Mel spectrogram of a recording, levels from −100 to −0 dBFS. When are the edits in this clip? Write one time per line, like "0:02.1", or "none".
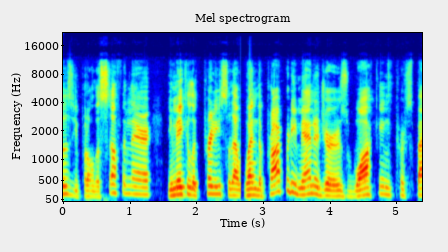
0:02.7

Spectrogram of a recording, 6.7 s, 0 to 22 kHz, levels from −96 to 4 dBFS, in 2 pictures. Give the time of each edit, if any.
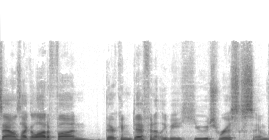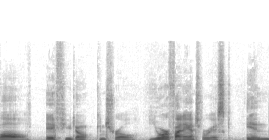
0:01.2
0:03.8
0:05.1

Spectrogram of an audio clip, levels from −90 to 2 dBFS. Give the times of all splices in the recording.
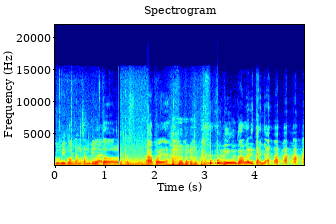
0:01.3

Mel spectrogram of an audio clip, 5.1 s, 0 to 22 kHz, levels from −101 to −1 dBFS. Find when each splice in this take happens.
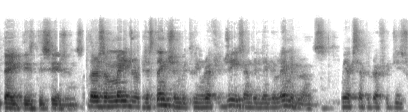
0:00.9
0:04.2

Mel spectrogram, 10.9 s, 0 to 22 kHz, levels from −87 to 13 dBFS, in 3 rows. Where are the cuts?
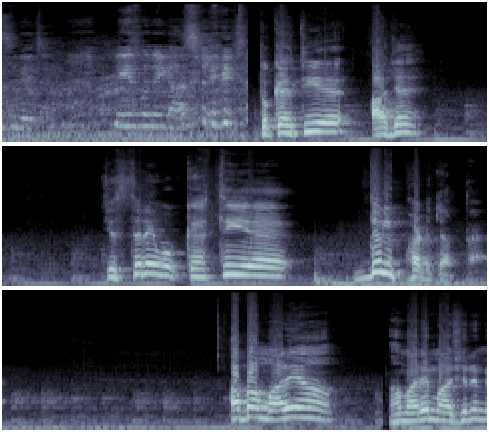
0:01.8

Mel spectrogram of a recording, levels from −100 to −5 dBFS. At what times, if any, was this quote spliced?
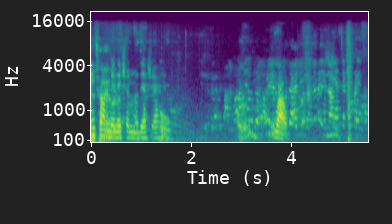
none

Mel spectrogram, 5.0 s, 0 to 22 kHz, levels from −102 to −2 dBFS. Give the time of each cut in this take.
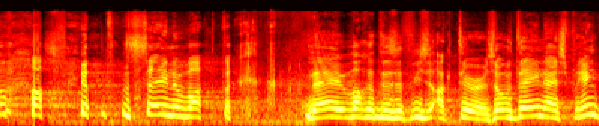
none

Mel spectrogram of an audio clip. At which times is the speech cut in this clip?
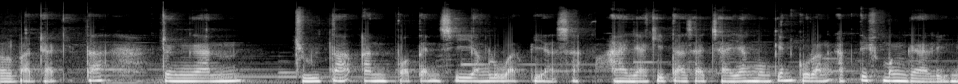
0:03.9
0:06.0

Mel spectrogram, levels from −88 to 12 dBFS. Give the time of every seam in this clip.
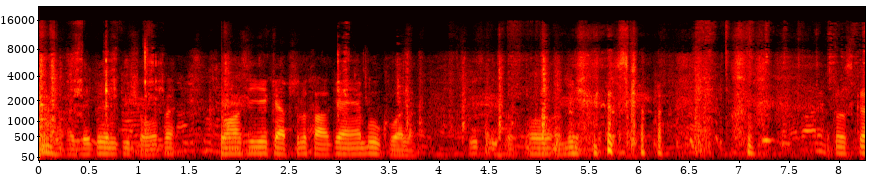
0:01.8

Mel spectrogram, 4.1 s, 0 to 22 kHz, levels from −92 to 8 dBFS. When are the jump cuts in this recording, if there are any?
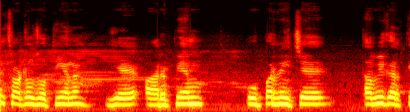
none

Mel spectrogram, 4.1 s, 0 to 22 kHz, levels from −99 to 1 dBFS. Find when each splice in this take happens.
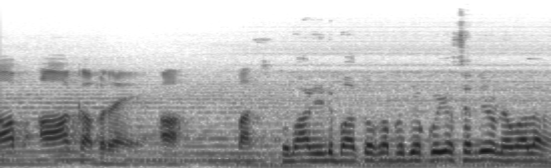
0:02.0

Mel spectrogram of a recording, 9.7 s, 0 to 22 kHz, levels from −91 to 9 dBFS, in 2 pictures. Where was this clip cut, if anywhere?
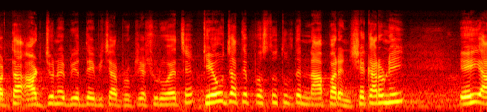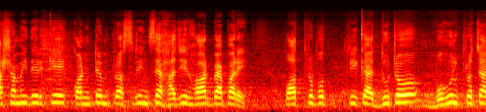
0:01.9

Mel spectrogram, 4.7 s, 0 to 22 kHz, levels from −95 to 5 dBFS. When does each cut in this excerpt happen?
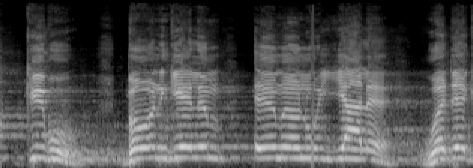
none

